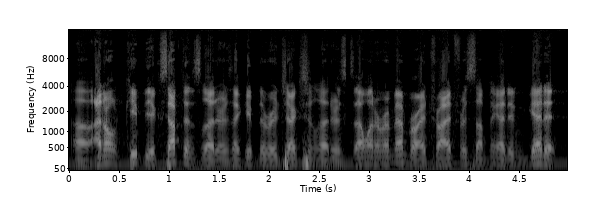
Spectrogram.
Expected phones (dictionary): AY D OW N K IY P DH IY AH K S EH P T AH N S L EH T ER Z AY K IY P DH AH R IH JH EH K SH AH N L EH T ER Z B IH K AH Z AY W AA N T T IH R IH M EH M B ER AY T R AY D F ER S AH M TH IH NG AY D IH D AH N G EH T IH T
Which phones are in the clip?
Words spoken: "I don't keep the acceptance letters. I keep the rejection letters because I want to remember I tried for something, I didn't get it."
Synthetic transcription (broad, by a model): AY D OW N K IY P DH IY AH K S EH P T AH N S L EH T ER Z AY K IY P DH AH R IH JH EH K SH AH N L EH T ER Z K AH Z AY W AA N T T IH R IH M EH M B ER AY T R AY D F ER S AH M TH IH NG AY D IH D N G EH T IH T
